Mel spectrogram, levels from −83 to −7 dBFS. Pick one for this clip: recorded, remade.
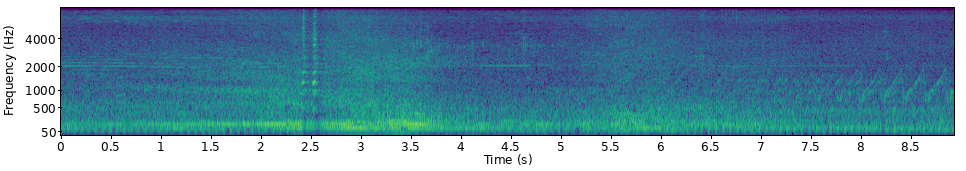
recorded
